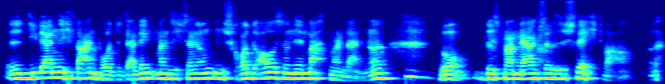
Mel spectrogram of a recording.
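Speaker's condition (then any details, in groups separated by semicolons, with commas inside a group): Spastic tetraparesis; birth accident, umbilical cord strangulation, brain oxygen lack up to 15 minutes, all four limbs; facial paralysis, speech control difficulties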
